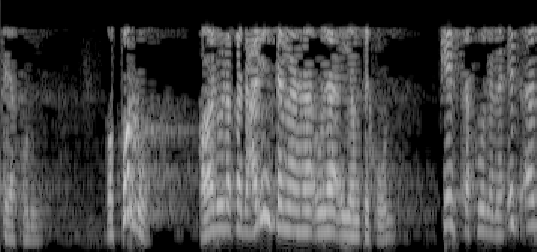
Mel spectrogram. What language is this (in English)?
Arabic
